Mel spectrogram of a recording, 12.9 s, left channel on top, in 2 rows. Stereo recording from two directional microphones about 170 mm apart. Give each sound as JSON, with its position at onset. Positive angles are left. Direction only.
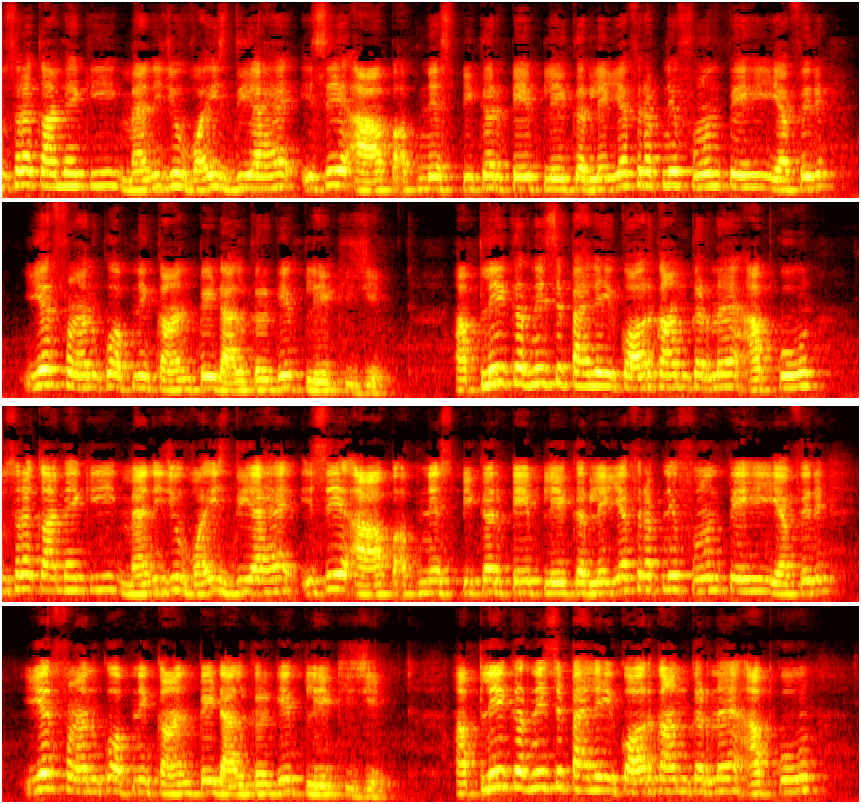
{"t": 0.3, "sound": "a woman's voice", "side_deg": 20}
{"t": 10.0, "sound": "a woman's voice", "side_deg": 20}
